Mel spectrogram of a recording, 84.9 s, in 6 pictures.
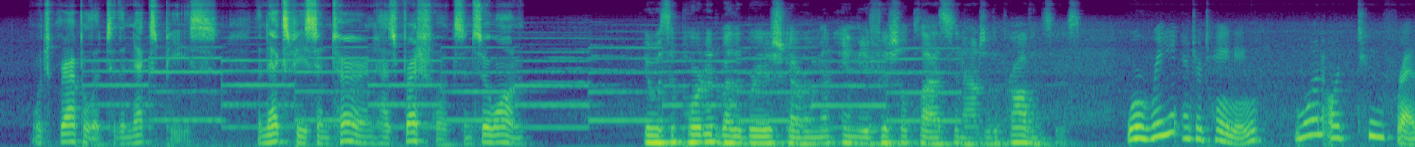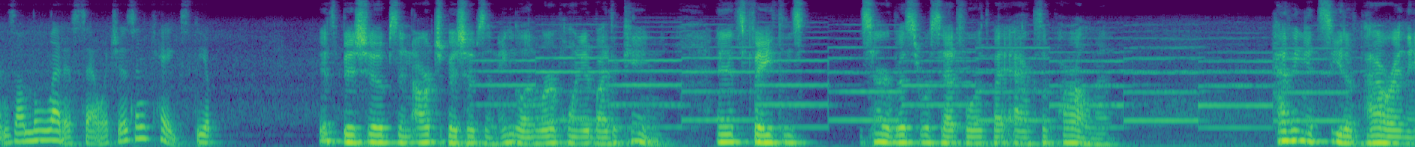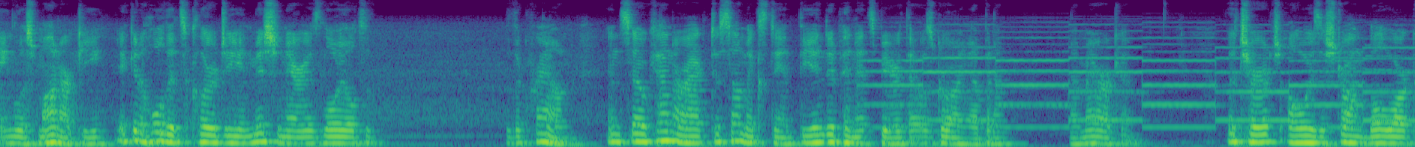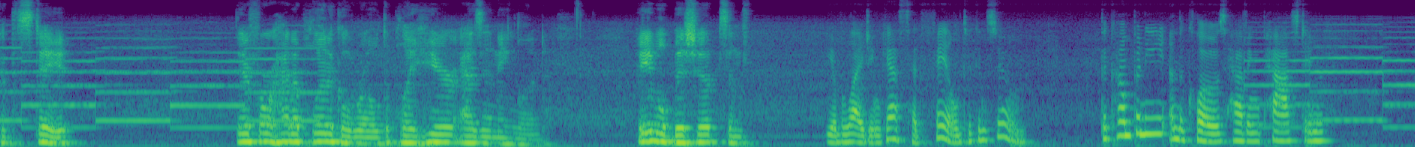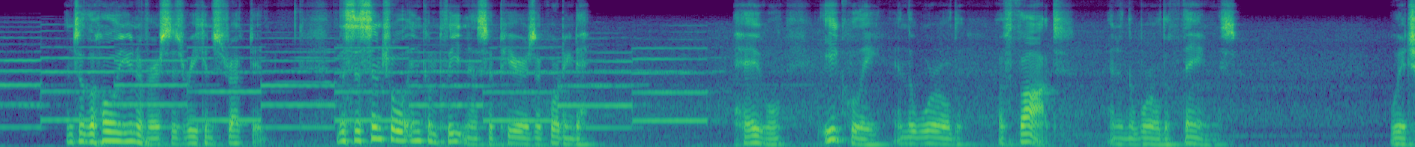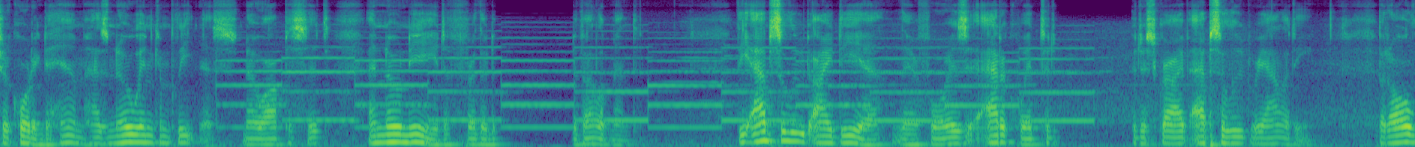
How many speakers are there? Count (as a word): three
